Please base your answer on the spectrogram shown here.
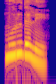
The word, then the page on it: ಮರ್ದಲ: mardala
